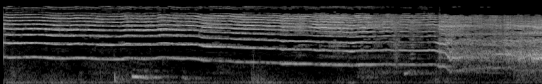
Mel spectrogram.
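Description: A balloon squeals loudly as air is let out of its stretched neck, the pitch slowly falling.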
